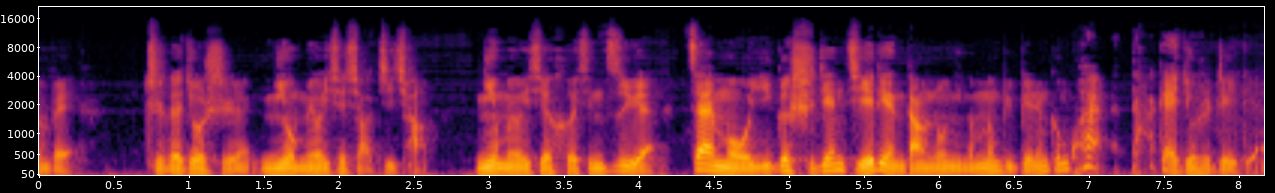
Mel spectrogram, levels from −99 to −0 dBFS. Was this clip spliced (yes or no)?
yes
